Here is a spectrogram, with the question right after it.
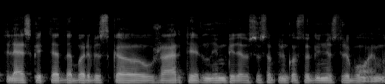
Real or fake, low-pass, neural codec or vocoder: fake; 10.8 kHz; codec, 44.1 kHz, 7.8 kbps, DAC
